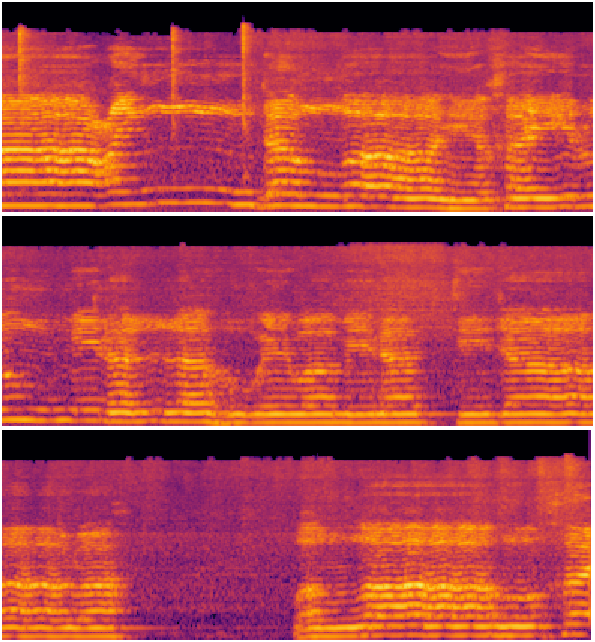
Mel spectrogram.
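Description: A single man chanting Arabic Islamic recitation in long, melodic held phrases with ornamented turns. He breaks off for about a second roughly three-quarters of the way in, then starts the next phrase.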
